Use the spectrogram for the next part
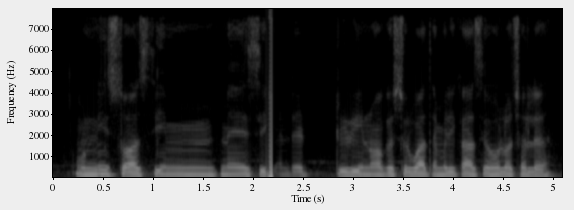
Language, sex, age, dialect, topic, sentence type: Maithili, male, 25-30, Angika, banking, statement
